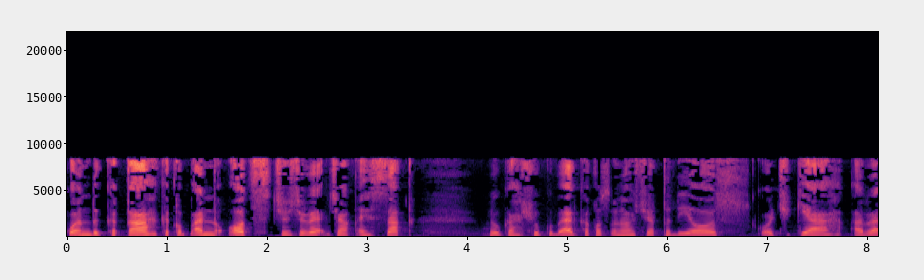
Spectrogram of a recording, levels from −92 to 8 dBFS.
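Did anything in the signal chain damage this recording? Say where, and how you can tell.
Yes, at the codec stage, and it runs through the whole speech clip. Nothing comes through above about 8.3 kHz, so the sibilance sounds dull, and there's a watery, swirly texture throughout. That's the signature of likely MP3 compression at a starved bitrate, consistent with something like 32 kbps. Short on bits, the encoder chops the treble at a fixed point and drops weaker frequency lines that flicker in and out frame to frame.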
